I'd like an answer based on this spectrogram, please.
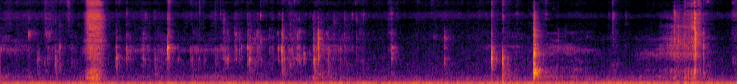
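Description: Green tea sloshing inside an insulated drink bottle as it is shaken, with small scattered knocks and clicks from the bottle being handled; a few louder knocks about a second in, around five seconds in and near the end.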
